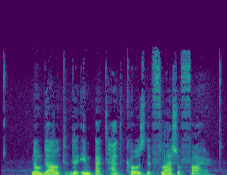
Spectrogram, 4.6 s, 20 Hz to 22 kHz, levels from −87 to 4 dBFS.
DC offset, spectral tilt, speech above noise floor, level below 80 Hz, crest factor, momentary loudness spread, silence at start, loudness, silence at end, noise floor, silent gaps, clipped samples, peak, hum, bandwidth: under 0.1%; -6 dB/octave; 44 dB; -50 dBFS; 14 dB; 11 LU; 0.65 s; -13 LUFS; 0.4 s; -56 dBFS; none; under 0.1%; 0 dBFS; none; 16 kHz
